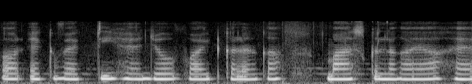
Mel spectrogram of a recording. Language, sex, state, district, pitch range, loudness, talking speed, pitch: Hindi, female, Jharkhand, Palamu, 240-255 Hz, -14 LUFS, 140 wpm, 245 Hz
